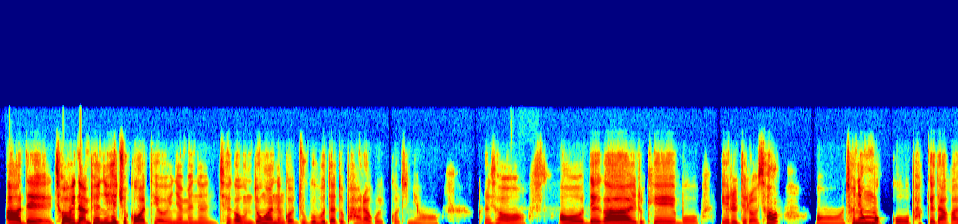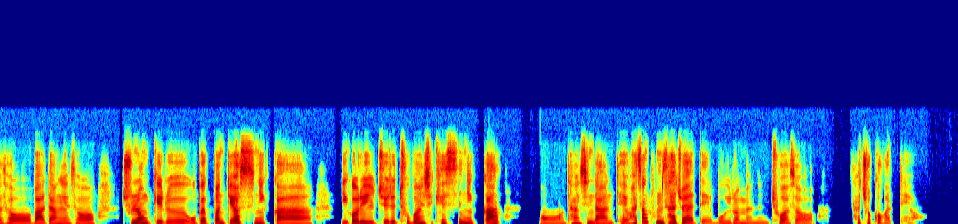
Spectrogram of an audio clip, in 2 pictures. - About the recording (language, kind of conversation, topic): Korean, advice, 일상에서 작은 운동 습관을 어떻게 만들 수 있을까요?
- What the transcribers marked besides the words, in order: tapping; other background noise; static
